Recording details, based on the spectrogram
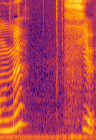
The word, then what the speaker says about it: monsieur: Então, monsieur. A gente vai dizer ali como você está visualizando, né, entre barras, monsieur. Então, esse e fechado ali, e, monsieur. Como Montesquieu, aquele escritor, né, filósofo francês, Montesquieu, monsieur, sieur, ieu, tá?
